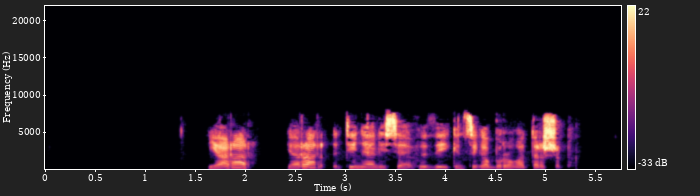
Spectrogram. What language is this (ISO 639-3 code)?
bak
